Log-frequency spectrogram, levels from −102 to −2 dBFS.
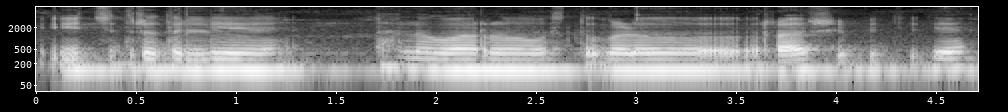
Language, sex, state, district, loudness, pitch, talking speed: Kannada, male, Karnataka, Belgaum, -15 LUFS, 130 Hz, 75 wpm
